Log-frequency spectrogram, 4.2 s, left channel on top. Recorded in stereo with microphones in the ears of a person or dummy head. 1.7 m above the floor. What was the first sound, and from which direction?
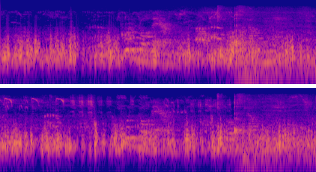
A woman speaking, centre (ahead or behind).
